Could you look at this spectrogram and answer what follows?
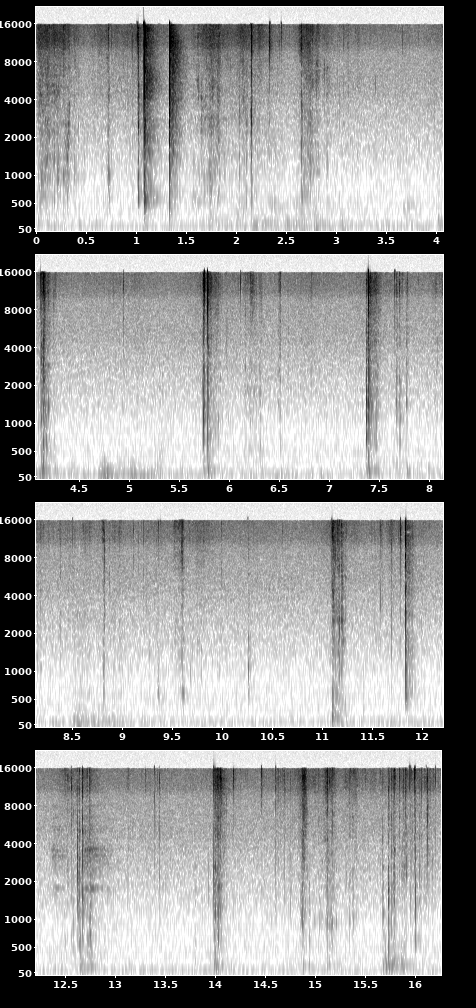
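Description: Thick green slime squeezed, kneaded and pressed flat by hand, giving irregular sharp clicks and pops as trapped air escapes. The pops come a second or a few seconds apart, and the loudest pair is about a second in.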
